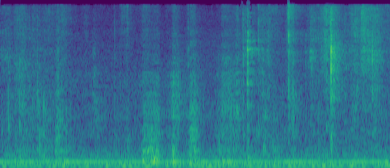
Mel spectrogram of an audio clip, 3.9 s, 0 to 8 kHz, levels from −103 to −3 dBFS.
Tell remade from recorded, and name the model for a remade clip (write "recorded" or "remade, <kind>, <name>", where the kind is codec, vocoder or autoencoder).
recorded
